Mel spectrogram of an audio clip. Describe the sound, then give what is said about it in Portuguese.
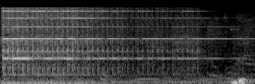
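A telephone ring tone during an outgoing call, a steady high-pitched electronic tone lasting about two seconds before it cuts off, followed by a brief low thump. “Deixa eu ligar pra esses baitolos aqui, peraí.”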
